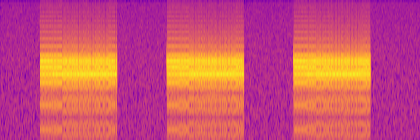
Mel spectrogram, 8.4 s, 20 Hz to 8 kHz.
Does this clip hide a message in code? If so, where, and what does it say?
Yes: Emergency Alert System (SAME) tones (header bursts) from 0.8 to 7.4 s, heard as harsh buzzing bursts, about 520.83 baud.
